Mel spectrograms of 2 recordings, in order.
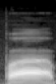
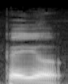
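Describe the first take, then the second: First: It is said with no y glide. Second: It is said with a y glide. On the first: This is how the speaker's own community says it. The speaker calls it right. "the Hebrew word we say pa" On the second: This is how another community says it. The speaker calls it wrong. "but they say pay up ... there's no even no uh, yod in there to get the Y sound, so it's just madness"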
